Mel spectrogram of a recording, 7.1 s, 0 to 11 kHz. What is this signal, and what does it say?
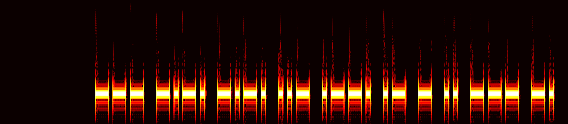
Morse code, heard as a keyed tone, about 21 wpm, 700 Hz. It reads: OCCUPATION
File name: practice / 22wpm / 10 Letter Words - First 3 Letters Given - 22wpm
